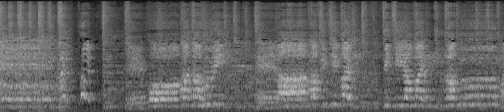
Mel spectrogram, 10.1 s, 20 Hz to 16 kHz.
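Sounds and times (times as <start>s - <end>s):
choir singing in harmony: 0.0s - 1.3s, 2.5s - 10.0s.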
